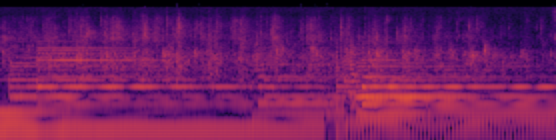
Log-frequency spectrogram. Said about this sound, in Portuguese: Na salva de palmas ao Senhor.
